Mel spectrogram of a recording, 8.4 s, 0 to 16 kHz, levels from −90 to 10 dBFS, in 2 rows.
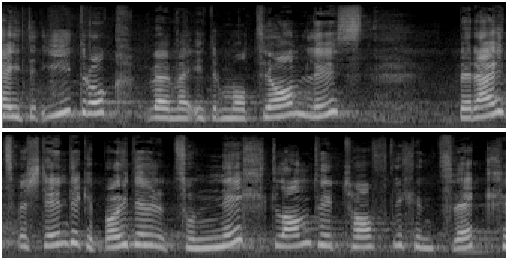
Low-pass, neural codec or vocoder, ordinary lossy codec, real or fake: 14.4 kHz; none; none; real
